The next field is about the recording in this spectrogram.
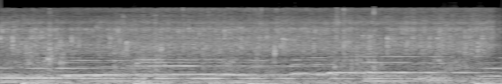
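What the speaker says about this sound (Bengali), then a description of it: "আলুটাকে আমি ভেজে নিচ্ছি মাংসের আলুটাকে ভেজে নিচ্ছি আমি নুন আর হলুদ দিয়ে একটু ভেজে নিচ্ছি" Potato pieces frying in oil with salt and turmeric, a steady dense sizzle and crackle throughout, close and fairly loud, with a low periodic hum underneath.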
